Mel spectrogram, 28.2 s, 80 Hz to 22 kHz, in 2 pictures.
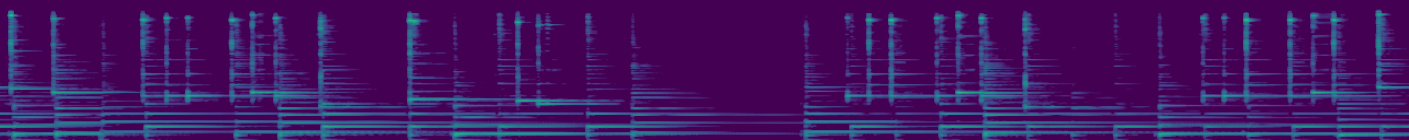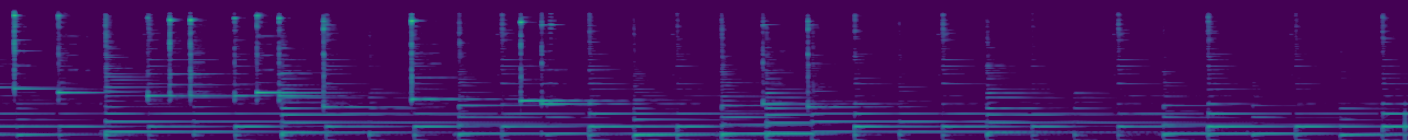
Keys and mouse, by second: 1.6 click, 3.0 click, 4.2 click, 5.9 click, 6.7 click, 8.1 click, 8.2 click, 8.2 p, 8.8 BackSpace, 10.2 click, 10.7 BackSpace, 11.3 Return, 12.7 click, 18.7 click, 20.3 click, 24.2 click.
